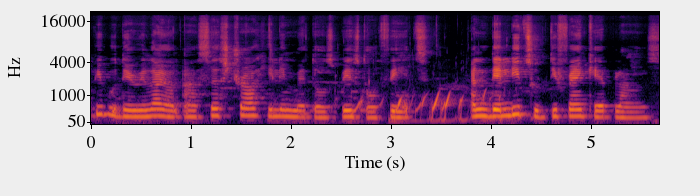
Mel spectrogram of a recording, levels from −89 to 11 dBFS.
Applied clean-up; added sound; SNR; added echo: none; Water / Liquid; 12 dB; none.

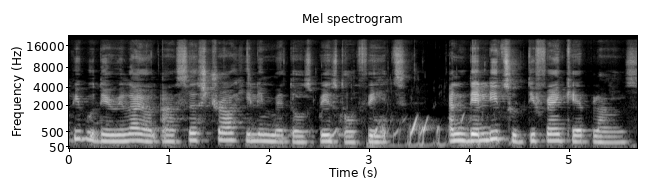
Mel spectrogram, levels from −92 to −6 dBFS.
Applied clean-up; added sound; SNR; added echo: neural mask model Resemble Enhance denoiser.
